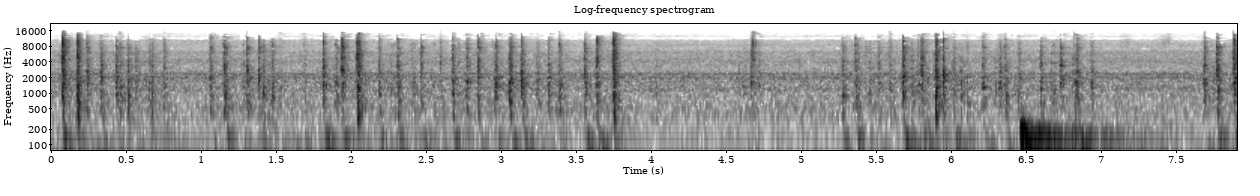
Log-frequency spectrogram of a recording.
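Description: Fingertips type rapidly on a full-size gray and cream SHIPADOO K600 wired USB keyboard with a hollow plastic case and plastic keycaps, resting on a desk mat. Quick, bright plastic clicks and clacks come in bursts over a low steady hum. One heavier, deeper thump lands near the end.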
